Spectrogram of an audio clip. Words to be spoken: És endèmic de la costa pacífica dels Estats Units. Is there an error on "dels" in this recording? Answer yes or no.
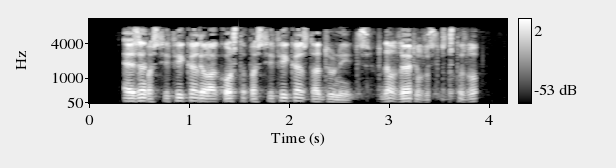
yes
